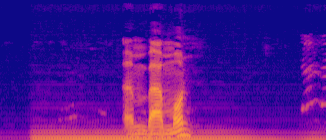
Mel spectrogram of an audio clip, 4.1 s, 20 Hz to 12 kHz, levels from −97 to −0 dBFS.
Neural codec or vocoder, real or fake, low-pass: none; real; 10.8 kHz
